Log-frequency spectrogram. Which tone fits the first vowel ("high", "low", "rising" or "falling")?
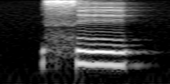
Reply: low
